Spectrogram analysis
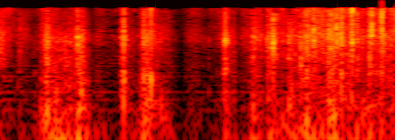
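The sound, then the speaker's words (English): Paper is moved around and shuffled, giving a quick run of crisp, loud rustling bursts with no voices. “Sorry. Lots of moving the paper around.”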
